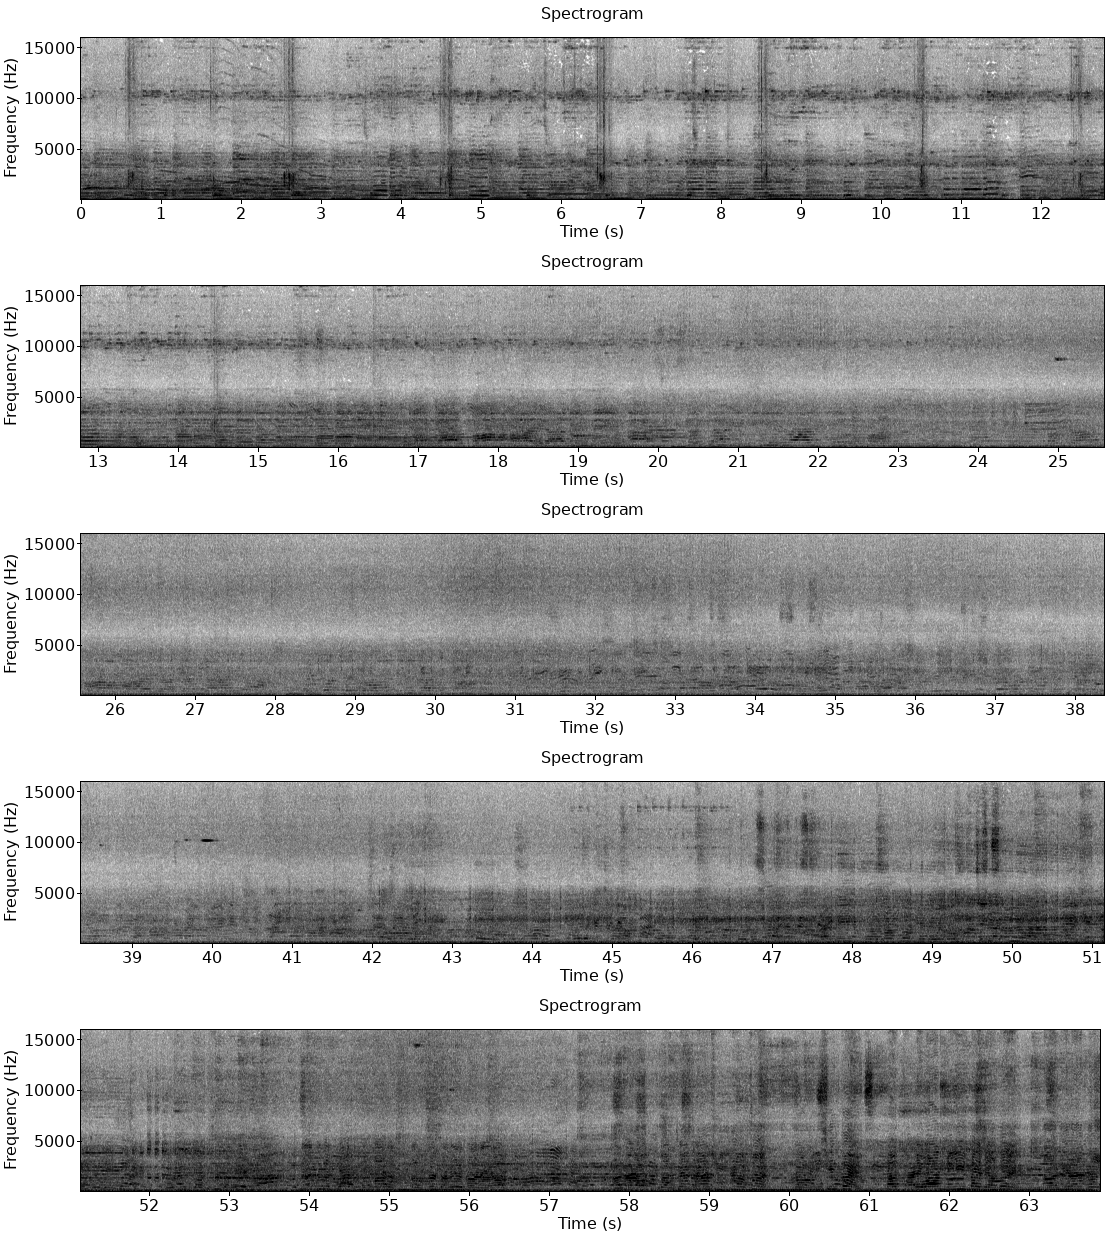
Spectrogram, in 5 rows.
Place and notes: {"title": "Chongsheng St., Yilan City - Festival", "date": "2014-07-26 19:59:00", "description": "Festival, Traffic Sound, At the roadside\nSony PCM D50+ Soundman OKM II", "latitude": "24.76", "longitude": "121.76", "altitude": "18", "timezone": "Asia/Taipei"}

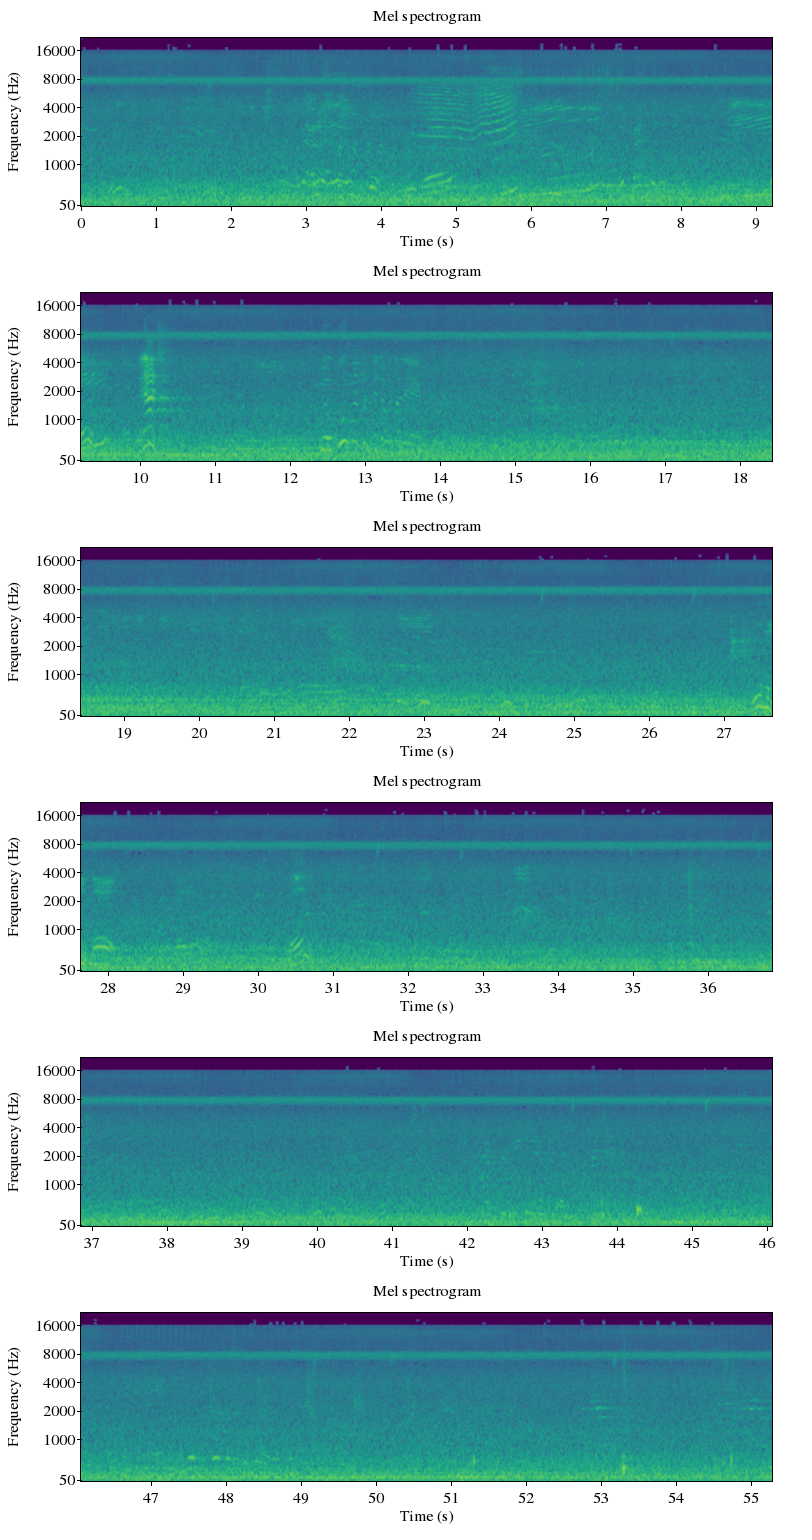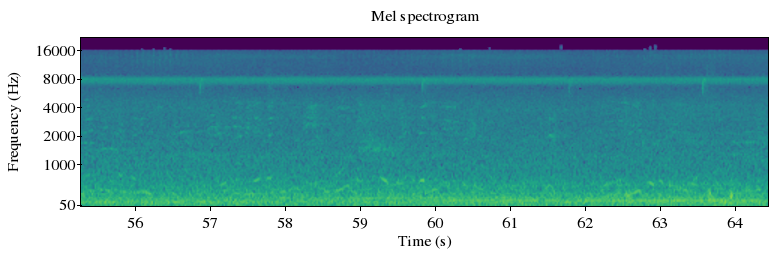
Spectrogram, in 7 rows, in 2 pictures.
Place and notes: {"title": "Rottenwood Creek Trail, Atlanta, GA, USA - Busy River Park", "date": "2020-09-13 15:36:00", "description": "A recording of a busy trailhead taken in the middle of a patch of grass. Some people were camped out on the greenspace and others were walking. A few people passed the recording rig by foot and the sound of vehicles driving in the background is prominent. The insects were particularly active today. A child ran up to the recorder right before the fade.\nRecorded with the Tascam DR-100 mkiii. Some minor eq was done in post.", "latitude": "33.87", "longitude": "-84.45", "altitude": "242", "timezone": "America/New_York"}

